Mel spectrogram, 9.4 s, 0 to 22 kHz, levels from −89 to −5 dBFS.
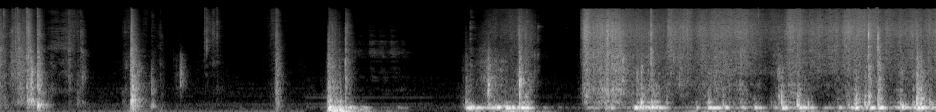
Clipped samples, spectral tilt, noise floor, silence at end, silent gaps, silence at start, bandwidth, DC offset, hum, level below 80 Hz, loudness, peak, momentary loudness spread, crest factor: under 0.1%; -6 dB/octave; -65 dBFS; 0 s; none; 0 s; 16.5 kHz; under 0.1%; none; -34 dBFS; -22 LUFS; -4 dBFS; 15 LU; 18 dB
